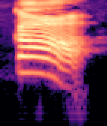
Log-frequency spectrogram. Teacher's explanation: का के उच्चारण में कम हवा निकल रही है ना इसे हम अल्प प्राण व्यंजन कहते हैं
